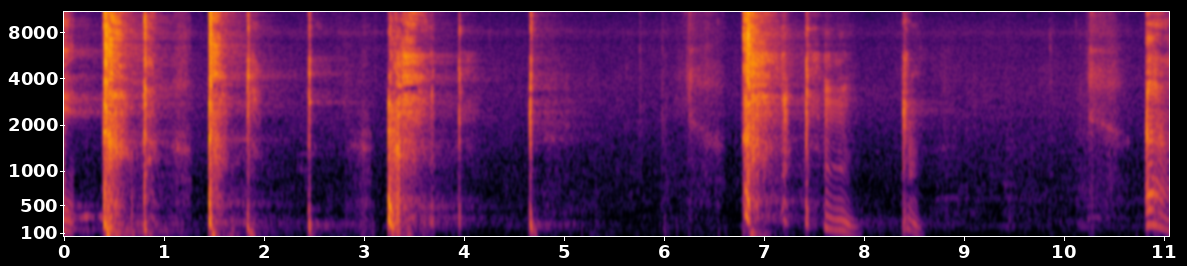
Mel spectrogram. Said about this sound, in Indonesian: dimaafkan masih batuk Bapak Ibu.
